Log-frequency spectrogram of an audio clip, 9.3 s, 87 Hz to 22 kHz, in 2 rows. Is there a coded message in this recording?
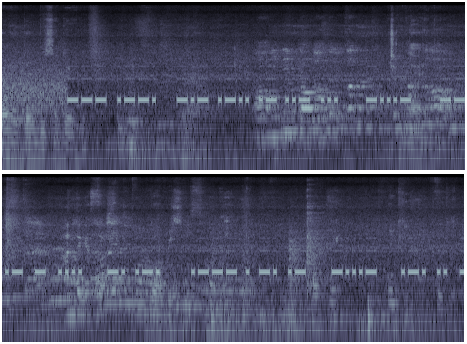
Yes: Morse code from 0.6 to 9.3 s, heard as a keyed tone, hand-sent with a paddle, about 36 wpm, 880 Hz, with the noise of a cafe. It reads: OP KLAUS <BT> QTH NR JENA <BT> …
